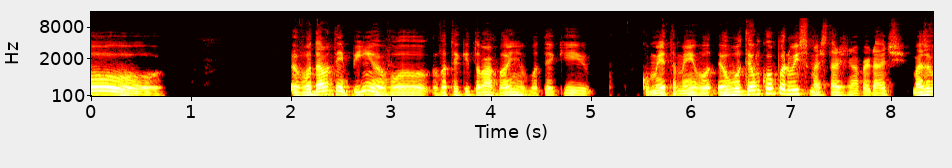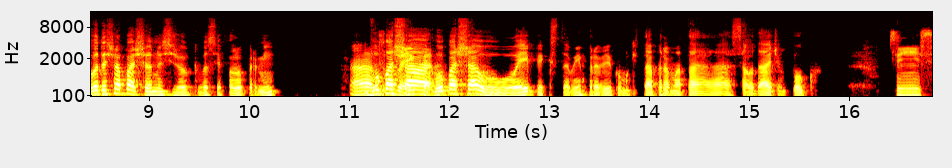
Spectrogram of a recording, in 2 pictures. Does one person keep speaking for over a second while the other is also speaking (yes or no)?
yes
